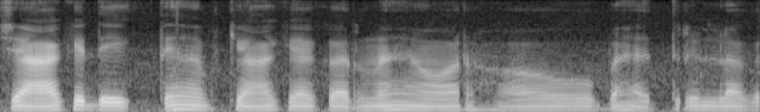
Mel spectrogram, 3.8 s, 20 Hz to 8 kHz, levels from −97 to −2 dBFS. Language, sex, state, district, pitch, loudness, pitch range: Hindi, male, Chhattisgarh, Jashpur, 100 Hz, -23 LUFS, 95-100 Hz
